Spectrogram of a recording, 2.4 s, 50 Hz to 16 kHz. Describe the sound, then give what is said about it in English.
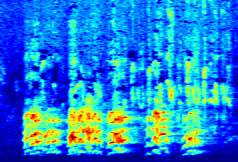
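A yellow-eared parrot, a Colombian bird, gives five harsh, raspy squawks in quick, even succession, each call loud and grating, with no voices present. “This parrot was feared to be extinct in 1997.”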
